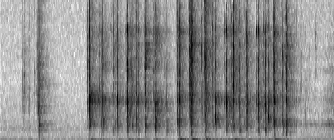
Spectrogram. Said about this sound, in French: Pour installer IIS, commencez par appuyer sur la touche Windows de votre ordinateur et tapez au clavier « Fonctionnalités Windows ».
